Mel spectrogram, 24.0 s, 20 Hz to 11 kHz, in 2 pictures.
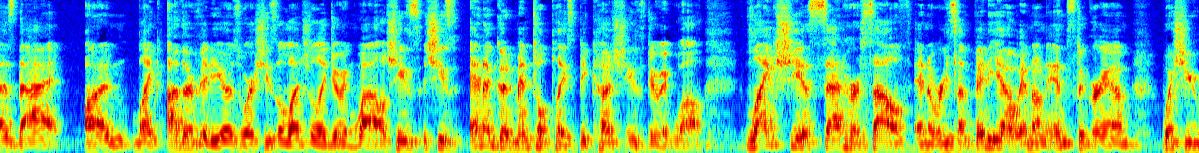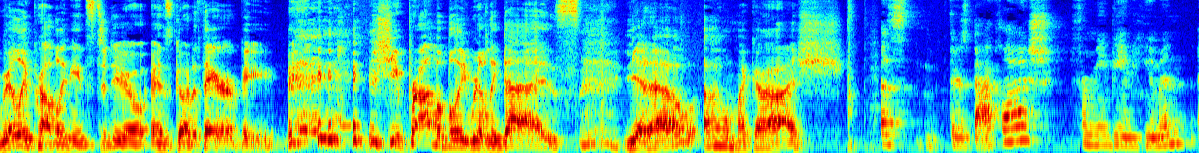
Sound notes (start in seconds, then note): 14.8 laughs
